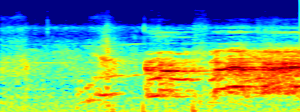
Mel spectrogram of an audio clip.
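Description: Egg-laying hens cluck close by in a short burst, a few quick squawking calls that rise toward the end.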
